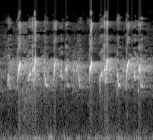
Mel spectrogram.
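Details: Red-whiskered bulbul kept in a cage, an accomplished doubled-phrase 'beun' singer used for tutoring young birds; lively run of sharp, clear whistled chirps and short slurred notes, repeated in rapid succession throughout.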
